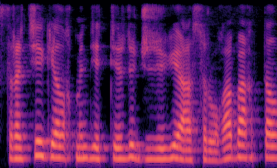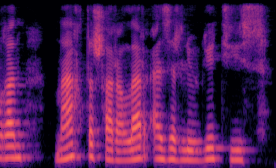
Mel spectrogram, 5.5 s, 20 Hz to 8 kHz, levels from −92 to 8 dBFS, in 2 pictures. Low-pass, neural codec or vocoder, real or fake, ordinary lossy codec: 7.2 kHz; none; real; none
